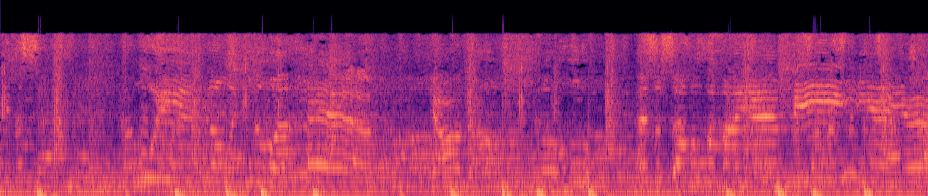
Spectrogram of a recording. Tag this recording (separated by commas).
Rhythm and blues, Hip hop music, Music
